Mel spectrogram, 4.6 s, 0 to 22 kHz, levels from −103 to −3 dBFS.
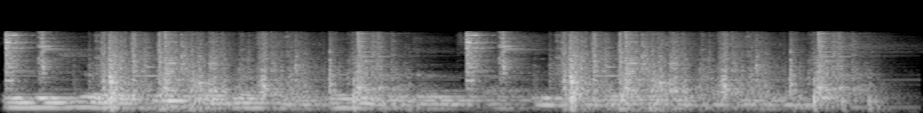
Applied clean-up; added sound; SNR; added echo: none; Tools; -2 dB; reverberation time 0.8 s.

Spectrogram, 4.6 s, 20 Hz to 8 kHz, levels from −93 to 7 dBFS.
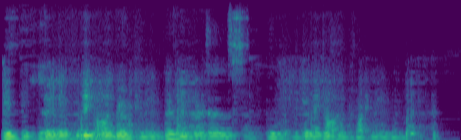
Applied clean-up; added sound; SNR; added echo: neural mask model DeepFilterNet 3.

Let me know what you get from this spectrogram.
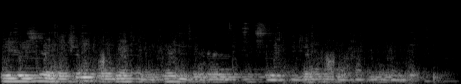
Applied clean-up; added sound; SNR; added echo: neural separator model SepFormer DNS4.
